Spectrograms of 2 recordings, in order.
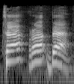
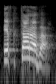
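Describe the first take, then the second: First: "Iqtaraba" repeated slowly, drawn out. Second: Said in the usual way. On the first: Shown as a demonstration. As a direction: say "Iqtaraba" again, slow and deliberate.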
